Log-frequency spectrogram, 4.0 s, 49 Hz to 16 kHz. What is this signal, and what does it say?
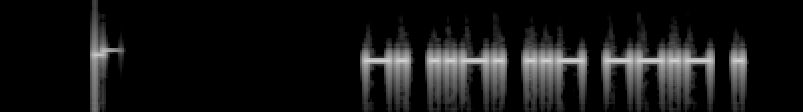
Morse code, heard as a keyed tone, about 32 wpm, 700 Hz. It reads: NFUQE
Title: Code Groups - 5 Letter:Numbers - 30wpm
